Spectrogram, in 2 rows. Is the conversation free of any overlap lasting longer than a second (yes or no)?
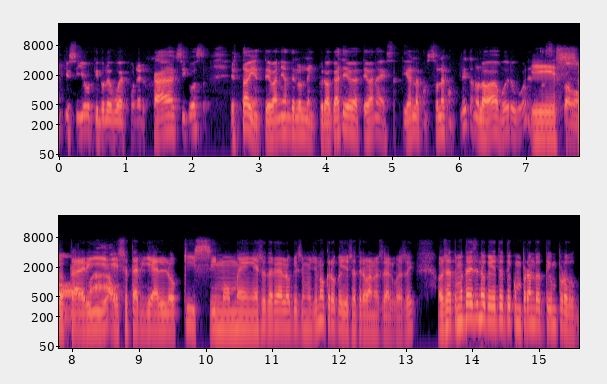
no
